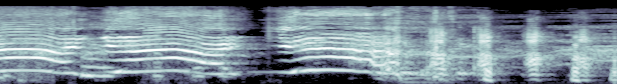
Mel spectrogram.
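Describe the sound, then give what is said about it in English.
A voice imitates a peacock call with two loud, high, wailing cries that rise and fall, the second shorter, followed by a burst of laughter and chatter. “You're gonna Google peacock noises for him.”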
